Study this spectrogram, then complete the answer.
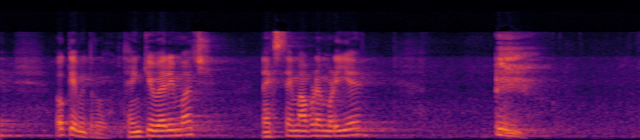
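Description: A young man speaks calmly, close by, in a slightly echoing room.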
